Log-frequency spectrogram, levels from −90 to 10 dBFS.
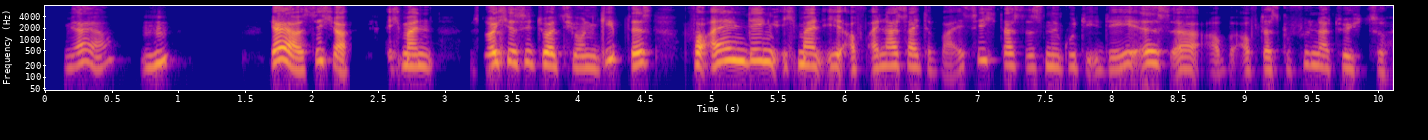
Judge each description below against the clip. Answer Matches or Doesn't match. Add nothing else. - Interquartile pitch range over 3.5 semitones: Matches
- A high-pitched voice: Matches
